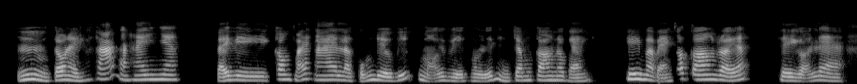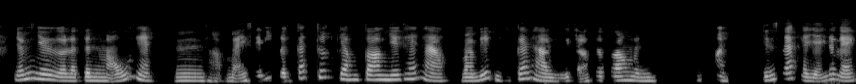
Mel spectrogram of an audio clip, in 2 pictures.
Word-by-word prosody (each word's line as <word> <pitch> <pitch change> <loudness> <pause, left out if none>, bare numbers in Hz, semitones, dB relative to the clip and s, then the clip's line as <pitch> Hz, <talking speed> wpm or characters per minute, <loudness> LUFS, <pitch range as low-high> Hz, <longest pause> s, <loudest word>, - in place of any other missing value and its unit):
Ừm, 210 -3 +2
câu 200 +2 +6
này 180 -2 +2
khá 250 +1 +9
là 210 - +1
hay 215 +2 +1
nha 230 -1 +1 0.4
tại 175 +3 +4
vì 185 -3 0
không 230 0 +1
phải 250 +4 +2
ai 210 0 +3
là 185 -3 +3
cũng 210 - -1
đều 180 -5 +3
biết 210 +6 -3
mọi 185 -4 -4
việc 165 -3 -1
mà 165 - -5
để - - +1
mình 170 -10 -3
chăm 190 +1 -1
con 200 -1 +3
đâu 195 - 0
bạn. 155 +2 -2 0.4
Khi 245 0 +5
mà 215 -4 +5
bạn 155 +1 -1
có 250 - +1
con 225 0 +5
rồi 195 -4 +6
á 220 +7 +2 0.3
thì, 180 -2 +3
gọi 160 +2 -1
là, 170 -5 0 0.3
giống 245 +6 -1
như, 235 -3 +3
gọi 175 -4 +1
là, 165 -1 -1
tình 175 -1 +1
mẫu 170 - -3
nè, 215 -7 +1 0.2
ừm, 170 0 -4
hoặc 155 - -14
bạn 155 0 -4
sẽ - - -6
biết 290 - -11
được 175 - +1
cách 290 +2 -4
thức 325 -1 -5
chăm 220 -2 0
con 220 -1 +4
như 220 +1 +2
thế 255 +1 -3
nào 170 - +2
và 170 0 0
biết 230 - -1 0.2
cái 260 +2 +1
nào 175 -10 +3
lựa 150 -1 -8
chọn - - -3
cho 190 - -7
con 190 +1 +2
mình. 175 -2 -4 0.5
Đúng 195 - -21
rồi, 185 -3 -2 0.3
chính 195 +5 -3
xác 260 -3 +1
là 170 - -1
vậy 155 +2 -2
đó 240 - -1
bạn. 170 0 +3
195 Hz, 250 wpm, -24 LUFS, 175-225 Hz, 0.5 s, khá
